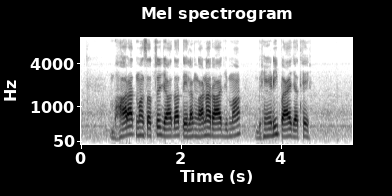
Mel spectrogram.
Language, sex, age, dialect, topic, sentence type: Chhattisgarhi, male, 25-30, Central, agriculture, statement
